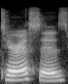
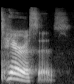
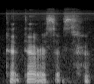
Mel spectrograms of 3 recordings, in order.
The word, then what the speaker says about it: terraces: word your asus good instead of terraces we just want to do terraces terraces good yeah so the emphasis is on the first syllable good excellent um and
